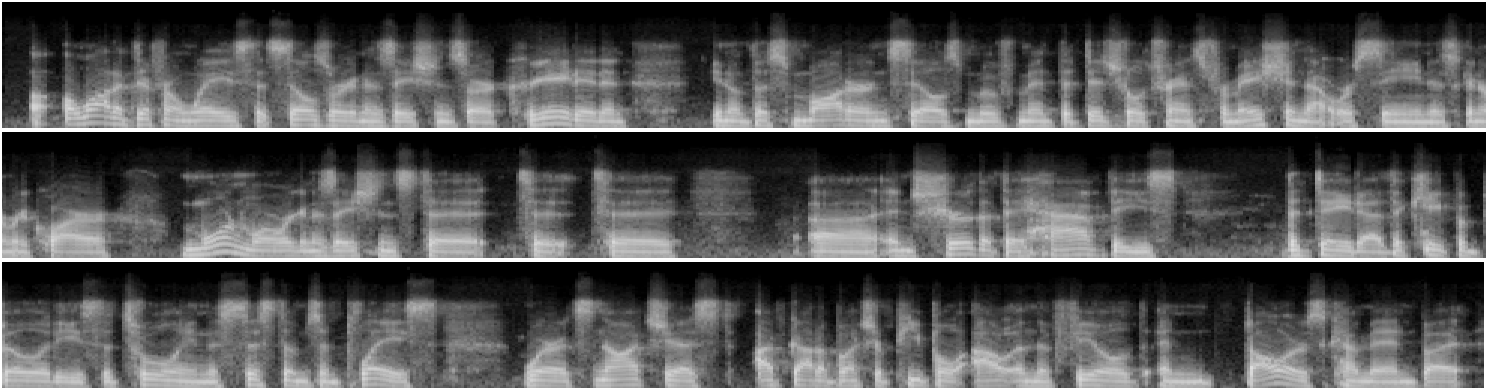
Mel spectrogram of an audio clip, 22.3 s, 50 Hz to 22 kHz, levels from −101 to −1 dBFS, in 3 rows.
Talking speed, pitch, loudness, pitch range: 185 wpm, 110 Hz, -26 LUFS, 105-120 Hz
